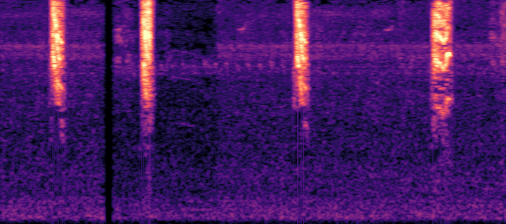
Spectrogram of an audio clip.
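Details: Female double-collared seedeater call for exciting a male: four short, bright, high-pitched chirps over five seconds, the last slightly longer and buzzier, with a steady faint high tone behind.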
